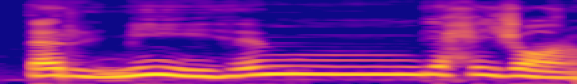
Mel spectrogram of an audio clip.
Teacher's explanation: مش هقفل شفايفي وانا بجيب الميم واخش على الباء ده اسمه الاخفاء الشفوي وقلنا ليه الشفوي لان مخرج الميم هي · هقول الميم ولكن مش هقفل المخرج · هقراها تاني، ترميهم بحجارة، مش هقفل شفايفي، مش هقفل شفايفي وأنا بجيب الميم وأخش على الباء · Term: الإخفاء الشفوي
